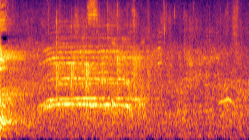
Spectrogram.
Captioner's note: attendees cheering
